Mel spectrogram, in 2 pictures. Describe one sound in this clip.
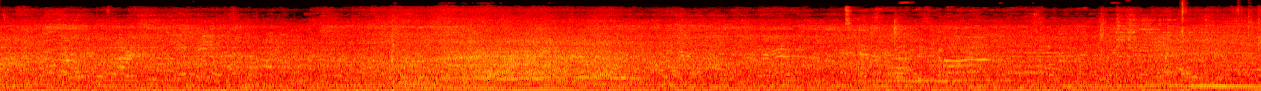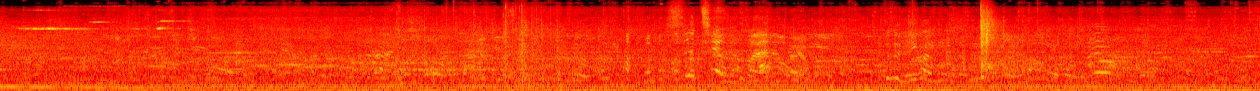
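Traffic hums steadily in an outdoor street.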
